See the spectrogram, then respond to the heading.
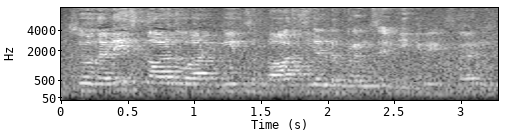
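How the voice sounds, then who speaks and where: Amid loud background noise and audible room echo, a man talks at a fairly quick pace. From India, Tamil Nadu. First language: Tamil. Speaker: guest lecturer in mathematics. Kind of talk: lecture. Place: classroom. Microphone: camera far.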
